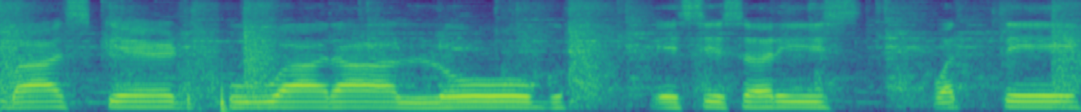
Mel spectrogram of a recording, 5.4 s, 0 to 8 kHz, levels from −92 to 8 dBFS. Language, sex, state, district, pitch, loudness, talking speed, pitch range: Hindi, male, Gujarat, Gandhinagar, 145 Hz, -13 LUFS, 55 wpm, 140-150 Hz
